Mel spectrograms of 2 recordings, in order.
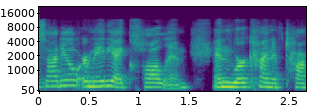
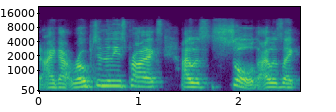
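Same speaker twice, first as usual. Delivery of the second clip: usual speaking voice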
